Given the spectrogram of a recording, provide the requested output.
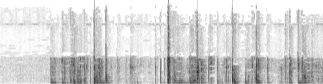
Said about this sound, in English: She's hitting the phone with a ring.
